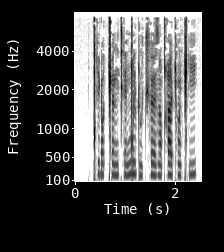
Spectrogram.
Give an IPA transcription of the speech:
ǃʰ i ɽ ɔ ǁ œ ŋ e kʰ ɛ ŋ͡ǃ y ʈ u t͡ʃʰ œ z ɔ̃ qʰ e ʈʰ ɔ̃ ǁʰ i

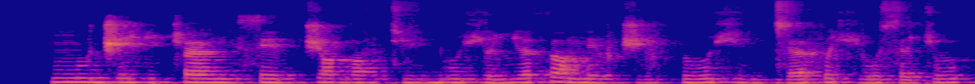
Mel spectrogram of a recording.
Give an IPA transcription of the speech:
ŋ u d͡ʒ e ʎ ə cʰ œ ŋ e̤ s e b t͡ʃ ɔ ɡ ɔ v cʰ e̤ b u ç ɒ ʎ ə θ ɔ ŋ e v t͡ʃ ə̤ v θ u ç e̤ b d͡z œ f ə ç u s ə c u

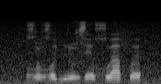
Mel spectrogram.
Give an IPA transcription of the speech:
ʁʷ ə̃ ʁʷ i bʲ ũ z e χʷ a f ə

